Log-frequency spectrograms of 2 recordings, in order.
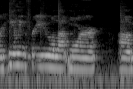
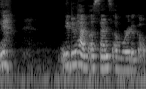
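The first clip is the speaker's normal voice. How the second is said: slow delivery, giggling through the words. Speaker hears their son sneeze mid-talk and repeats a point, giggling while speaking. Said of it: "I'm just giggling".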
